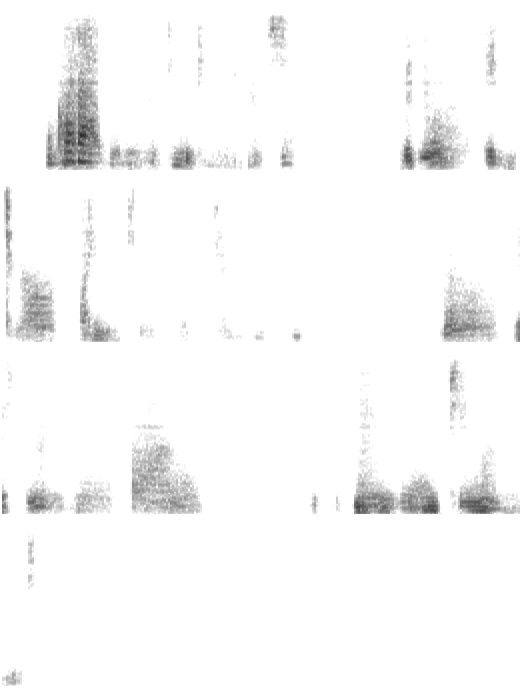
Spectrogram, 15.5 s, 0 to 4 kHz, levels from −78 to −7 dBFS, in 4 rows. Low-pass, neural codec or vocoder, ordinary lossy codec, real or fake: 3.6 kHz; codec, 44.1 kHz, 0.9 kbps, DAC; Opus, 64 kbps; fake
